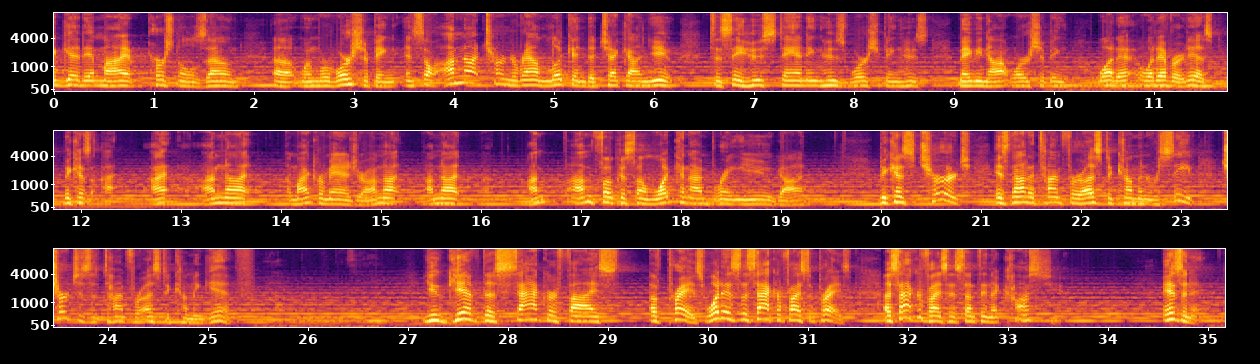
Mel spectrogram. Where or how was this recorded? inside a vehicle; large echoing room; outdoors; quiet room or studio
large echoing room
